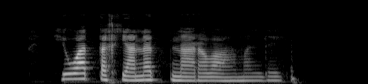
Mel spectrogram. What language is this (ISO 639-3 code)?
pus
